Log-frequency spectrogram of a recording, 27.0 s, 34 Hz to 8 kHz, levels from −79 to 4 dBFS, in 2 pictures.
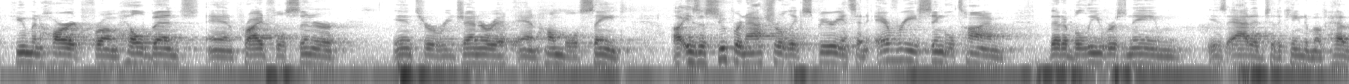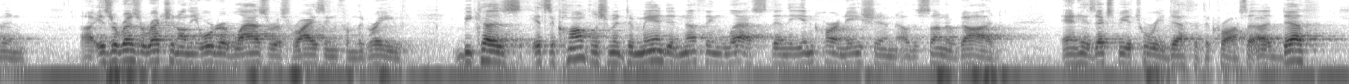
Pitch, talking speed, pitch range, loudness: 115 Hz, 155 wpm, 95-130 Hz, -27 LUFS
